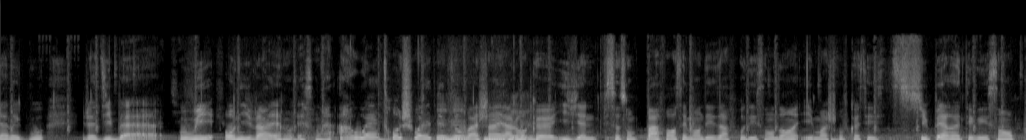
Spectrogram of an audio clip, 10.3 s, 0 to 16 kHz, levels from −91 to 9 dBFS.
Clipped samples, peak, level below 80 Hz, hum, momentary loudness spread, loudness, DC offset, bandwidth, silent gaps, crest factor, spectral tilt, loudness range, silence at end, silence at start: under 0.1%; -10 dBFS; -48 dBFS; none; 8 LU; -29 LUFS; under 0.1%; 12.5 kHz; none; 18 dB; -6 dB/octave; 3 LU; 0.05 s; 0 s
